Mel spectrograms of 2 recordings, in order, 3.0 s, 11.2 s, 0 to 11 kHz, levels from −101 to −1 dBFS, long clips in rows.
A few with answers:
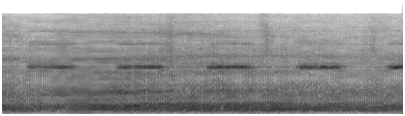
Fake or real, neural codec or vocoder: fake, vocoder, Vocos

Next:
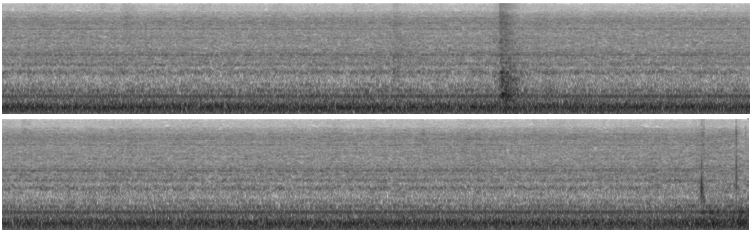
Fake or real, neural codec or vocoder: fake, vocoder, Vocos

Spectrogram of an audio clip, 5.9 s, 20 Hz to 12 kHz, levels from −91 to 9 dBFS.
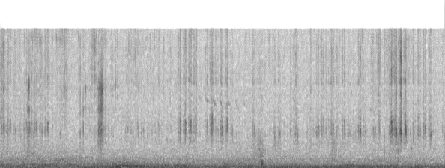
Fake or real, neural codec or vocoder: fake, vocoder, Vocos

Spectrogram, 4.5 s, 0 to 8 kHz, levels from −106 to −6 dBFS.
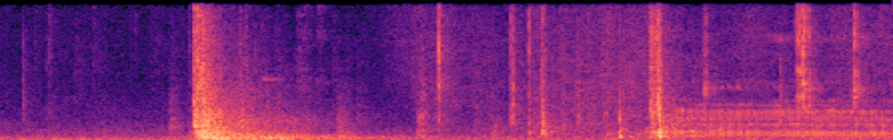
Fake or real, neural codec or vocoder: real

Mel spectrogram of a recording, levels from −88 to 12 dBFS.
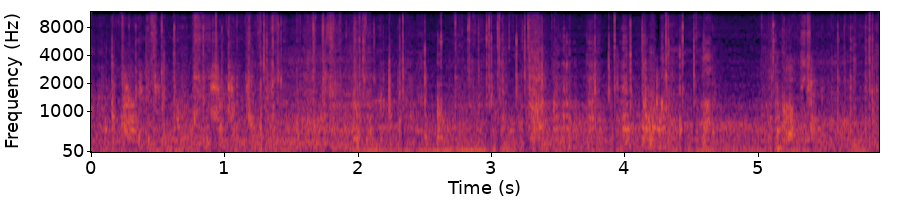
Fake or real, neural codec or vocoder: real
